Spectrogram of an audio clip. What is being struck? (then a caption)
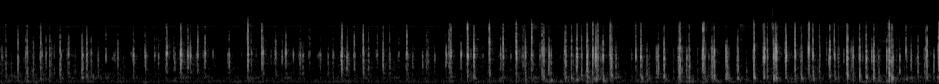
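Small plastic tub with ridged lid. Fingertips and nails tap and scratch the ridged, labeled lid and sides of a small, hollow green plastic tub. The result is a rapid, irregular run of dozens of dry, clicky taps with no low end, each very short and bright. Bursts of faster tapping are mixed with light scratching.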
